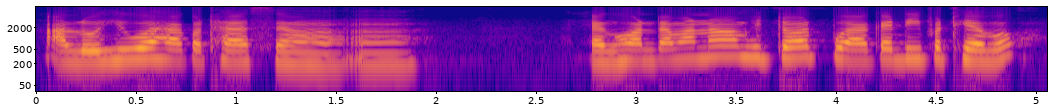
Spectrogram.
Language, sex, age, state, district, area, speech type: Assamese, female, 30-45, Assam, Golaghat, urban, spontaneous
